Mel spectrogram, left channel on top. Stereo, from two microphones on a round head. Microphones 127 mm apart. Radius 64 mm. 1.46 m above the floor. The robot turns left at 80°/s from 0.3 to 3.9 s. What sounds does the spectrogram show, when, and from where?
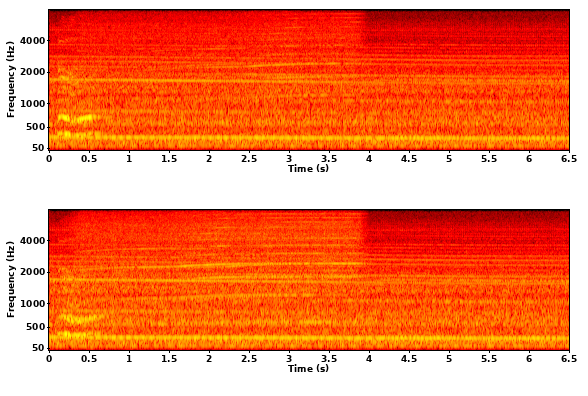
0.1 s a child speaking: 40° left (ahead or behind), 2.5 m; by 0.7 s 10° left (ahead or behind), 2.5 m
